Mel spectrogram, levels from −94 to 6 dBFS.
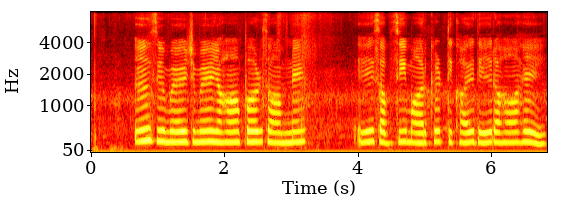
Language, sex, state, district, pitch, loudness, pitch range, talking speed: Hindi, female, Rajasthan, Jaipur, 225 Hz, -14 LUFS, 215-230 Hz, 115 wpm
